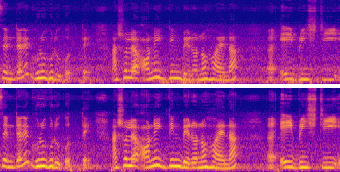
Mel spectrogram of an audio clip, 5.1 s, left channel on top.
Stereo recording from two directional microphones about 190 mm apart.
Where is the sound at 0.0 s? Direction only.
30° right (ahead or behind).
